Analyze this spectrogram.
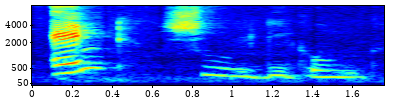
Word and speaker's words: Entschuldigung: I will just tell you the pronunciation. Entschuldigung.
